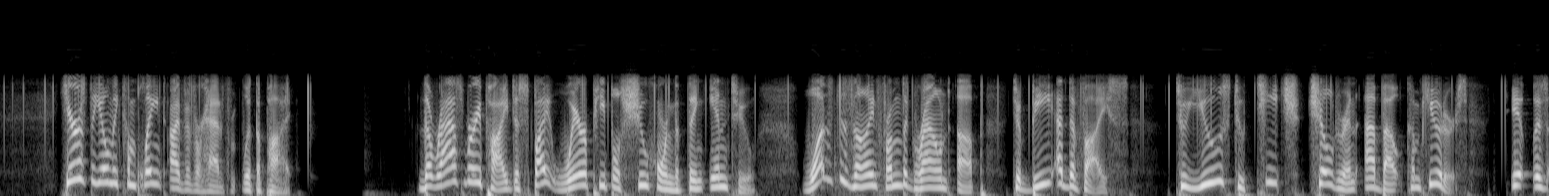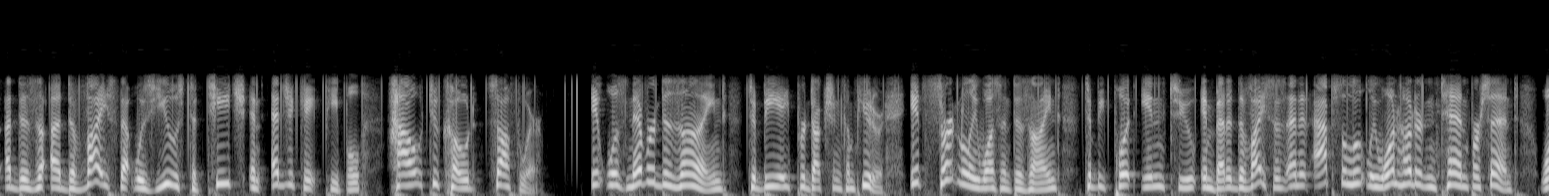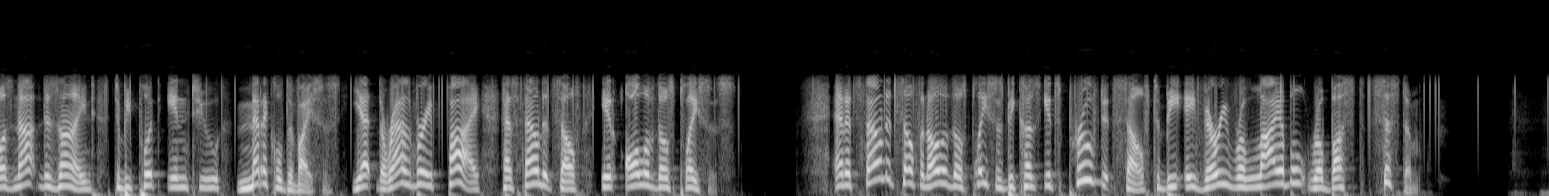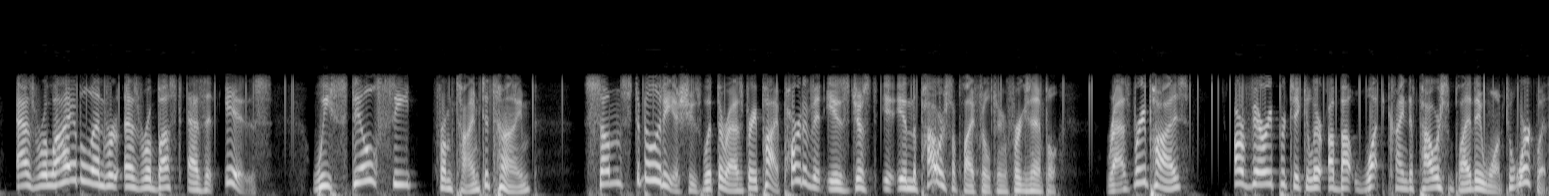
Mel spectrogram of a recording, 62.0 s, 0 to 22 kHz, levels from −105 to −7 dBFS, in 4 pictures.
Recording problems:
high frequencies cut off; severe; nothing above 4 kHz
crackle, like an old record; faint; 25 dB below the speech

